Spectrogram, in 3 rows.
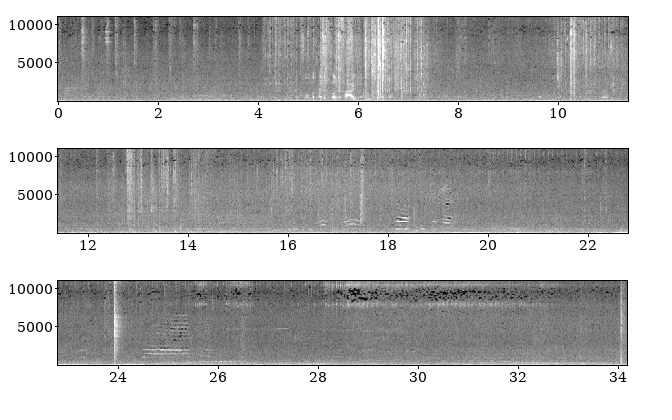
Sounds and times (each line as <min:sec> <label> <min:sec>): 0:00.0 bikes 0:34.1
0:00.0 medium to heavy traffic 0:34.1
0:04.0 scooters 0:08.1
0:08.8 scooters 0:22.5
